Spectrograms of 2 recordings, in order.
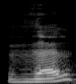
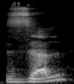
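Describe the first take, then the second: First: The letter name begins with a soft th sound. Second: The letter name begins with a z sound. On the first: The speaker calls it right. "making sure this is soft" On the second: The speaker calls it wrong. "not pronounced as zal, z, z sound"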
